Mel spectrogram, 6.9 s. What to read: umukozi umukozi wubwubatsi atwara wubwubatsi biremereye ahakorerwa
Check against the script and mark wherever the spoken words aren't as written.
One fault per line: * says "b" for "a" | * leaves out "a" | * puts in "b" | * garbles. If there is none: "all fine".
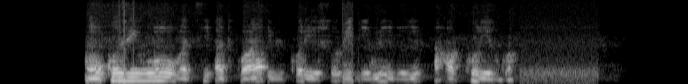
* leaves out "umukozi"
* says "ibikoresho" for "wubwubatsi"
